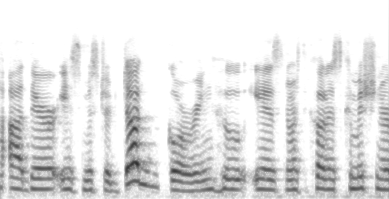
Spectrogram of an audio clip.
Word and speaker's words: Goehring: might just recognize her maiden name which was Goring some people pronounce it gearing but we always knew it is boring and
